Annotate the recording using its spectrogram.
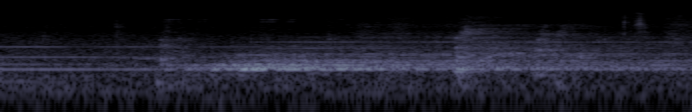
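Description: A drum is struck with sticks.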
